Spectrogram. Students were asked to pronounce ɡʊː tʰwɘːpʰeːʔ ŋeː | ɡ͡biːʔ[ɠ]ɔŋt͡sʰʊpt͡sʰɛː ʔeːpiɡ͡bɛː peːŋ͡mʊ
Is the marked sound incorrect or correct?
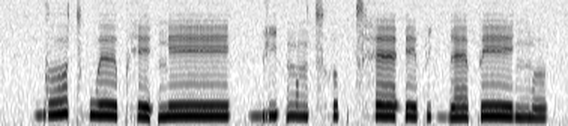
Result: incorrect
